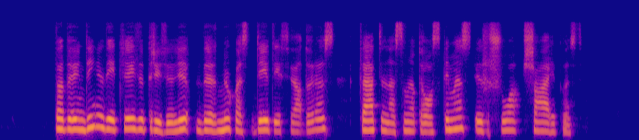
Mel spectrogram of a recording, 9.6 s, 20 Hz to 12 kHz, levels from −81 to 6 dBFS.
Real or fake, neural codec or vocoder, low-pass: fake; codec, 16 kHz, 0.5 kbps, FunCodec, trained on Chinese and English, 25 frames a second; 7.2 kHz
